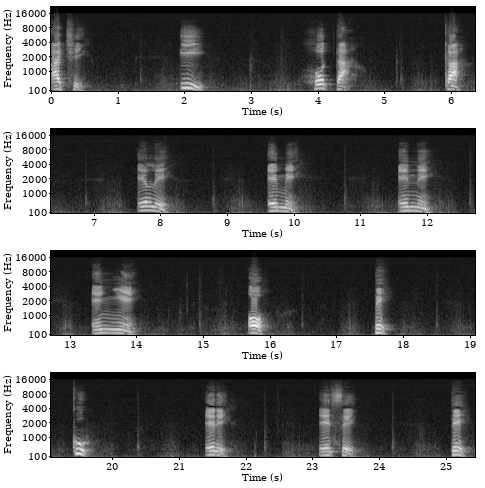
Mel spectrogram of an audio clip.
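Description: A middle-aged man speaks clearly and slowly in short bursts, close by, pausing between each one.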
